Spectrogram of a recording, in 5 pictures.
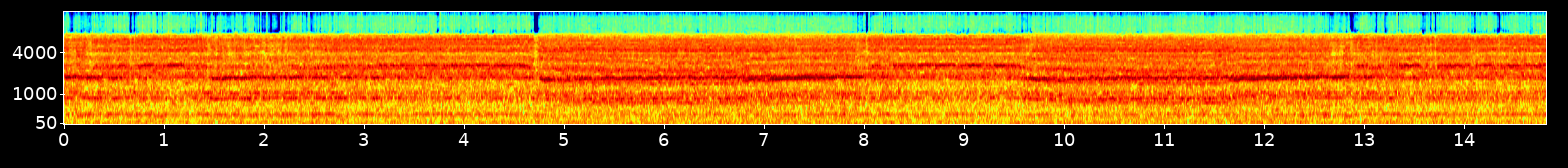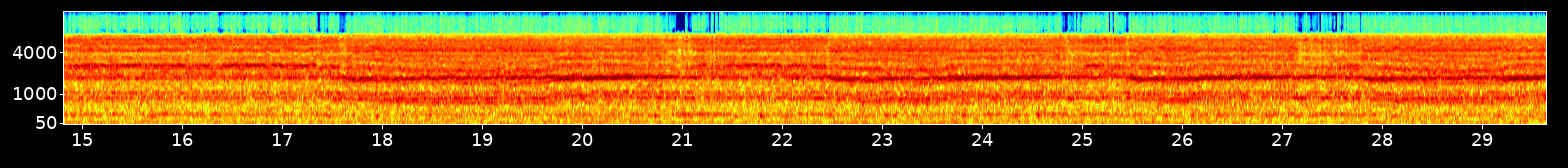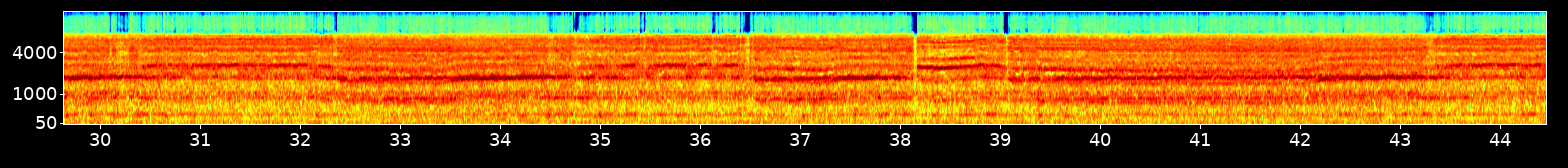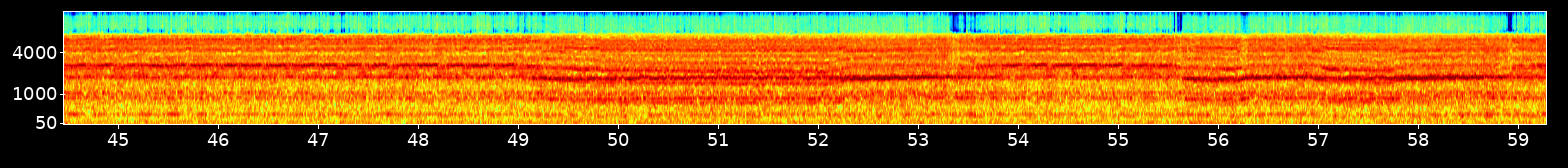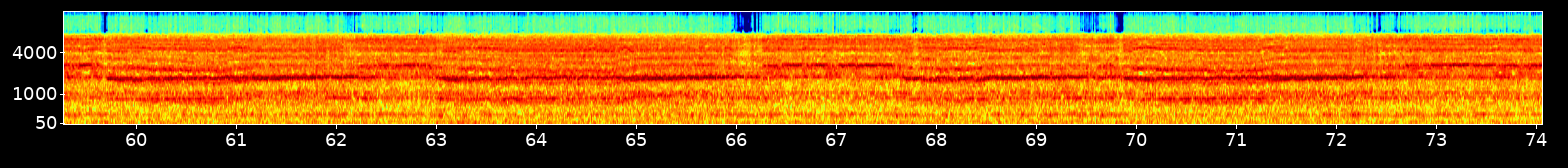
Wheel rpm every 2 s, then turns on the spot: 230, 230, 210, 230, 220, 220, 240, 230, 220, 220, 230, 220, 230, 230, 230, 230, 220, 230, 220, 210, 220, 240, 230, 230, 220, 220, 230, 230, 220, 220, 230, 220, 230, 230, 220, 230, 230.
none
